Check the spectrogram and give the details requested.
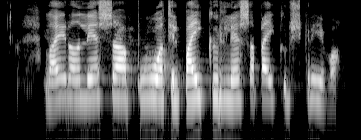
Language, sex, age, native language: Icelandic, male, 12, Icelandic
